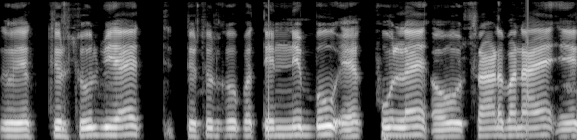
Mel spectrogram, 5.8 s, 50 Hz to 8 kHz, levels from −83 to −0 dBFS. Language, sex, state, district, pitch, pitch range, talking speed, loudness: Hindi, male, Uttar Pradesh, Ghazipur, 155 Hz, 140-165 Hz, 195 wpm, -15 LUFS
